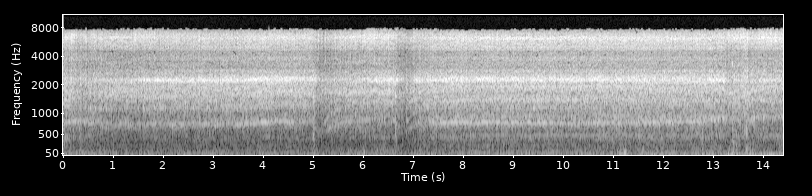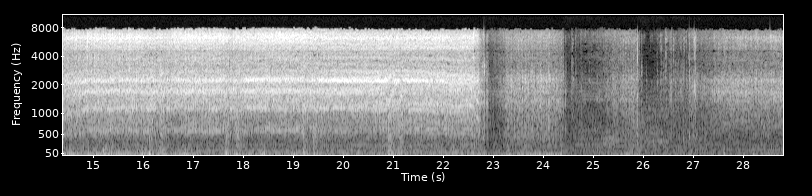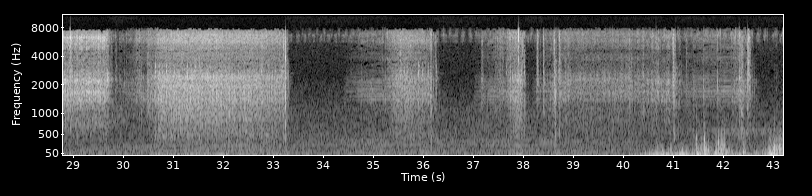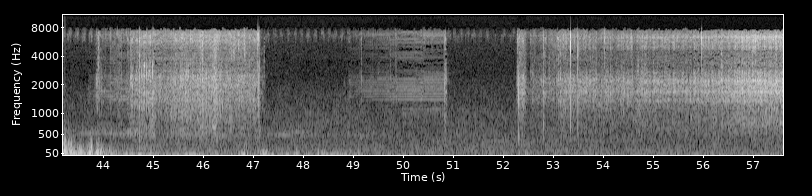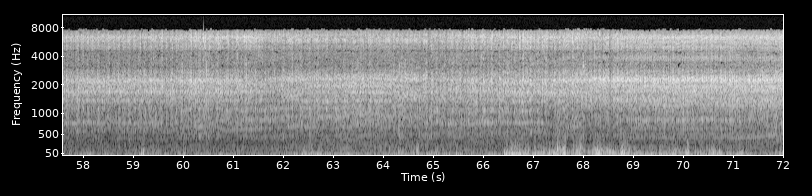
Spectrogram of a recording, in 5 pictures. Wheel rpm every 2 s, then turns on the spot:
100, 100, 100, 100, 110, 110, 120, 140, 150, 150, 150, 50, 10, 30, 40, 30, 10, 0, 10, 10, 10, 0, 20, 10, 0, 0, 20, 20, 40, 50, 50, 60, 60, 60, 60, 60.
22-26 28-34 44-48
